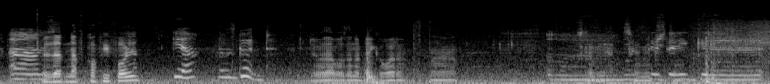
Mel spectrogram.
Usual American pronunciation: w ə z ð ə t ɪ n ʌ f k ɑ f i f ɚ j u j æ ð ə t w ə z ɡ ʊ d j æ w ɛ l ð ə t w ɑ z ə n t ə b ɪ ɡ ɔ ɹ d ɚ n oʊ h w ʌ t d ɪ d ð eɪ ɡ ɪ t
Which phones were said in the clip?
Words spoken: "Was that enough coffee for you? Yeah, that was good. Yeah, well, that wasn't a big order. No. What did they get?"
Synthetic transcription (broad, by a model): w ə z ð ə t ɪ n ʌ f k ɑ f i f ɚ j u j æ ð ə t w ə z ɡ ʊ d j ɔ ð ə t w ɑ z ə n t ə b ɪ ɡ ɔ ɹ d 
